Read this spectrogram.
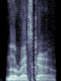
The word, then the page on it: Moresco: British English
